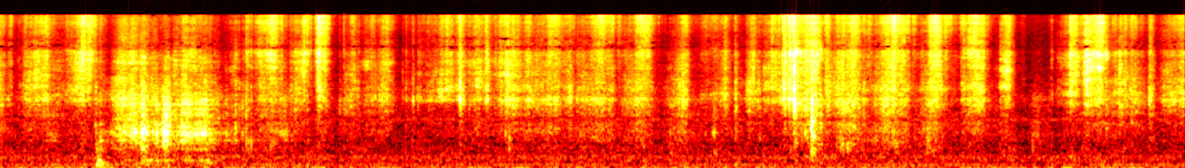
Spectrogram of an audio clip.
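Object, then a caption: Sand and cornstarch powder with broken chunks. Fingers dig into pink sand and cornstarch that has been crushed into powder and broken chunks, squeezing clumps and rubbing the crumbly powder by hand. The sound is a steady run of soft, bright crunching and gritty rustling, with irregular crisp crackles standing out.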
